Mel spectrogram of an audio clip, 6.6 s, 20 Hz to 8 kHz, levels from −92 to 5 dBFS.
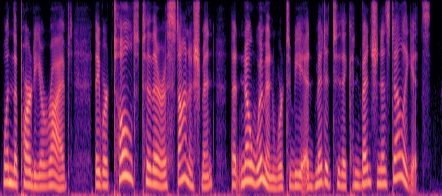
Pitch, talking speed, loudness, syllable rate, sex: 210 Hz, 200 wpm, -18 LUFS, 6.5 syllables/s, female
